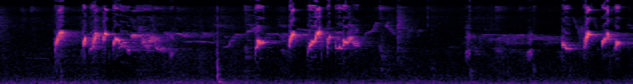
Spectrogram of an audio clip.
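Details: Red-whiskered bulbul song used to provoke rivals into fighting: three bursts of fast, liquid whistled phrases, each of several slurred notes, with a faint sharp click in between and calm background.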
